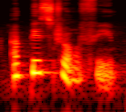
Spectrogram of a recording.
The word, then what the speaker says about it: epistrophe: Epistrophe, pronounced epistrophe, is when a certain phrase or word is repeated at the end of sentences or clauses that follow each other.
